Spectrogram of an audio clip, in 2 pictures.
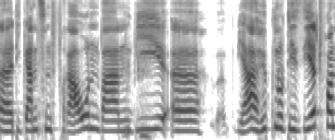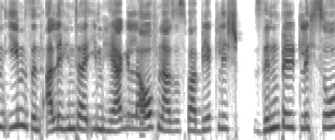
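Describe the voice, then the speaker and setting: A woman with a high pitch and ordinary pitch variation speaks at a fairly slow pace, with a dry, close sound with no echo. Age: 30s. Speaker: survivor of domestic abuse. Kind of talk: interview about personal experience. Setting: studio.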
